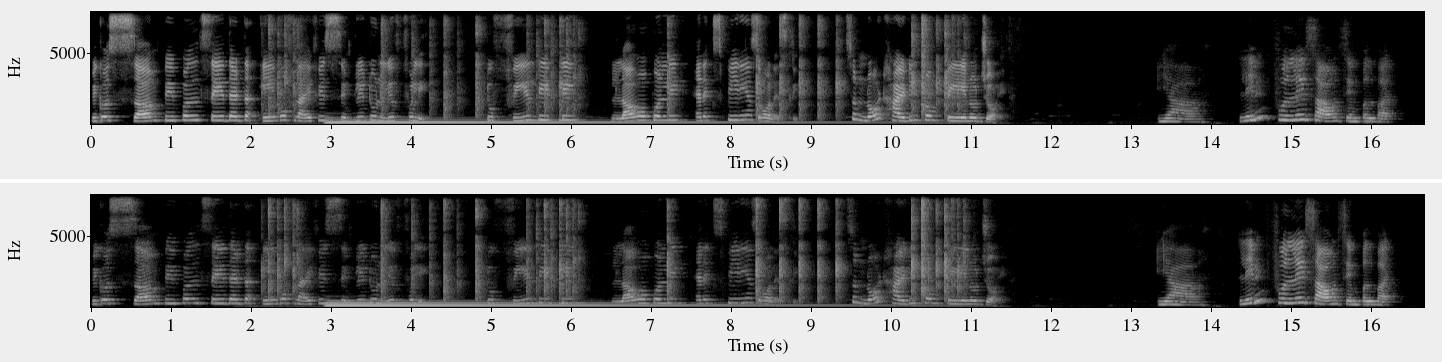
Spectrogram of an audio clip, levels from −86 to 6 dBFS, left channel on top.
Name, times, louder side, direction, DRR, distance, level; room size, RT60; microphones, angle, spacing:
voice 1, 0.0-4.2 4.9-6.1 6.5-8.8 9.4-11.4, left 11 dB, 75° left, 0.3 m, -28 dB
sound 1, 1.8-11.4, right 2 dB, 30° right, 1.1 m, -41 dB
Piano, 2.9-9.6, right 1 dB, 15° left, 0.6 m, -34 dB
voice 2, 13.3-13.9 14.3-16.2, right 2 dB, 55° right, 0.6 m, -32 dB
3.1 x 2.7 x 2.7 m
head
